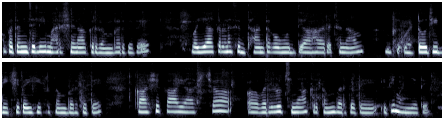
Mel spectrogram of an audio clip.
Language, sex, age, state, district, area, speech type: Sanskrit, female, 18-30, Karnataka, Dharwad, urban, spontaneous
